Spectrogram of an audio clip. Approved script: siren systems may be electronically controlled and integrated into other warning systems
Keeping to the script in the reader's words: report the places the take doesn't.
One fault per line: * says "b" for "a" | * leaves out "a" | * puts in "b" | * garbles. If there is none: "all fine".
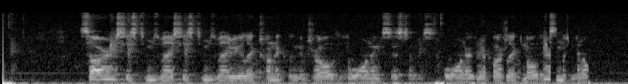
* puts in "systems may"
* leaves out "integrated into other"
* garbles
